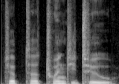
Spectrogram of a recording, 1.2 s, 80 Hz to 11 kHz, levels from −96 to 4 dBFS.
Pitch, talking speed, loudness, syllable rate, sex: 90 Hz, 150 wpm, -18 LUFS, 4.6 syllables/s, male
